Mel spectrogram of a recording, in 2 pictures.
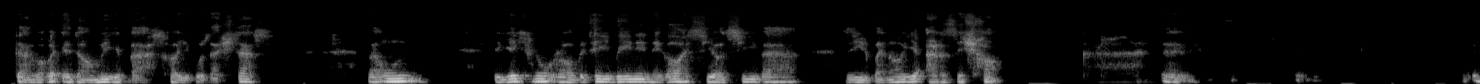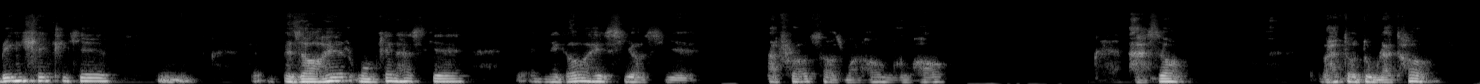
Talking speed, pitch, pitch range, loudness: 80 wpm, 115 Hz, 100-130 Hz, -24 LUFS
